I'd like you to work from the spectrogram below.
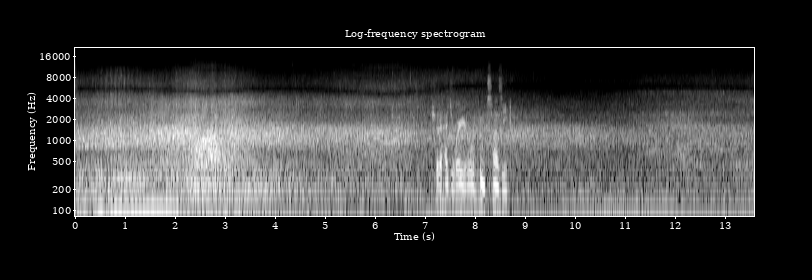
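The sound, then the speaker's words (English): Steady rumble of cars passing on a street, with one vehicle swelling louder early on, while a man talks briefly over the outdoor traffic noise. “Uh, come on, cars.”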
